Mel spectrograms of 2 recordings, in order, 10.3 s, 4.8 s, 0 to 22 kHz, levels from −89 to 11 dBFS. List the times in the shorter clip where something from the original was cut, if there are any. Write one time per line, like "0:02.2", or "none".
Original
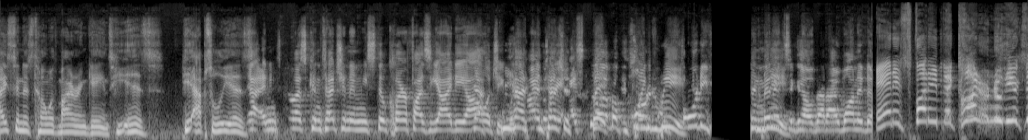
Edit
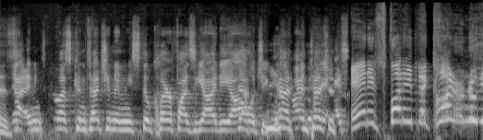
0:03.5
